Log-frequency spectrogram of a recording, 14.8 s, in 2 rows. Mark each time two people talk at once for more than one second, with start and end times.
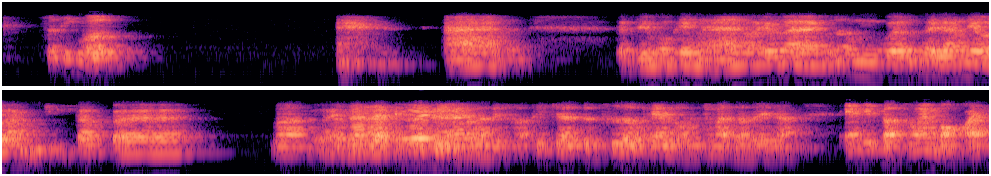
9.6-11.0

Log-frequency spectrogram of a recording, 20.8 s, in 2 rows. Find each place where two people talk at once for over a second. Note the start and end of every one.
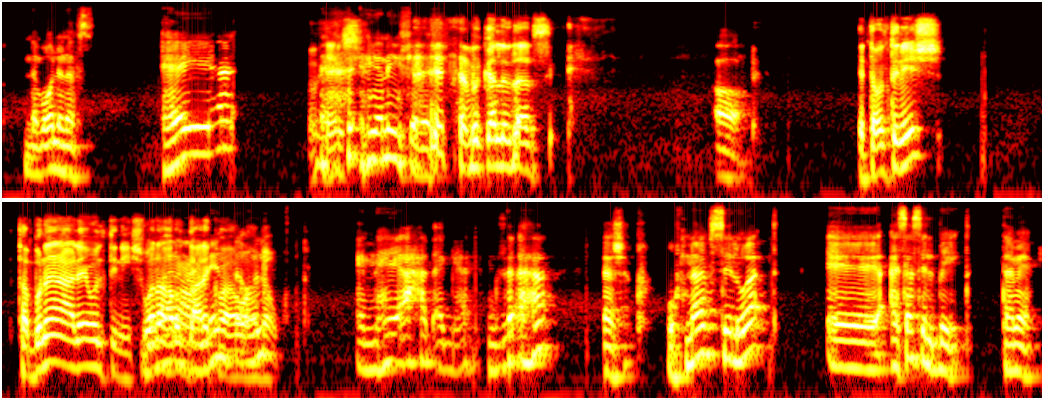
11.8-13.1

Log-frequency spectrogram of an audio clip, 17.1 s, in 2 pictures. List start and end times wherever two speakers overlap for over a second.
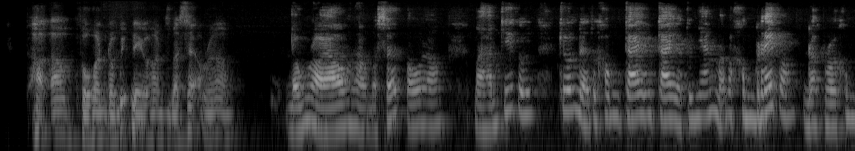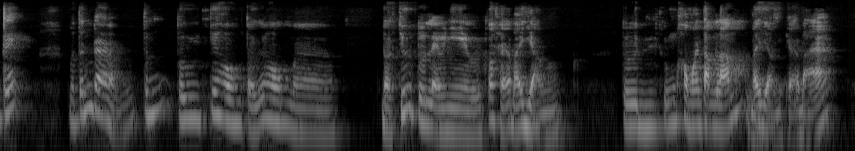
none

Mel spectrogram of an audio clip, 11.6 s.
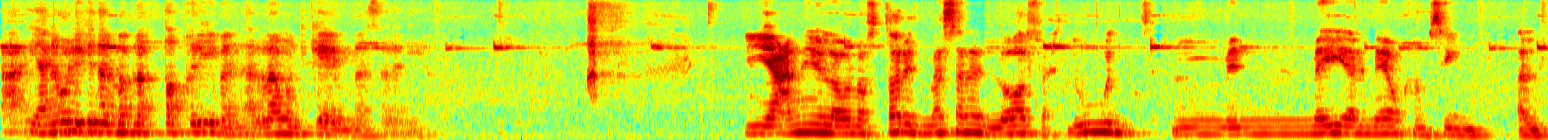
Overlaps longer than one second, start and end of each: none

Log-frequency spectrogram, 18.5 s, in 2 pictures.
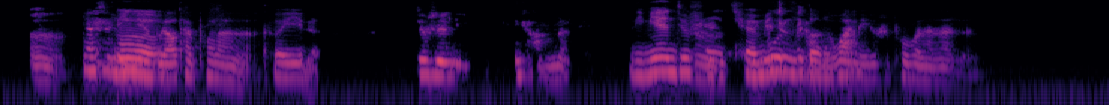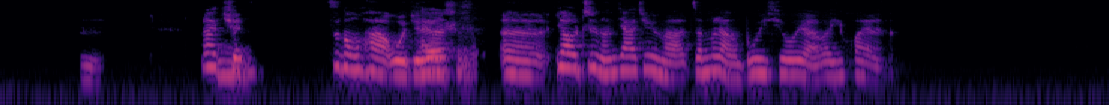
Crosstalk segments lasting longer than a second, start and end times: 5.8-7.2

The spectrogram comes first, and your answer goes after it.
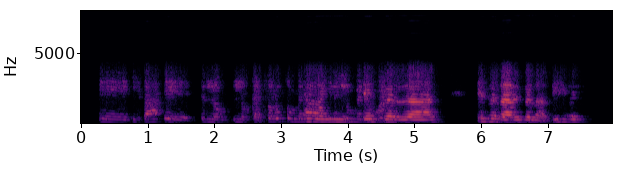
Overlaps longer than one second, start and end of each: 3.3-4.7

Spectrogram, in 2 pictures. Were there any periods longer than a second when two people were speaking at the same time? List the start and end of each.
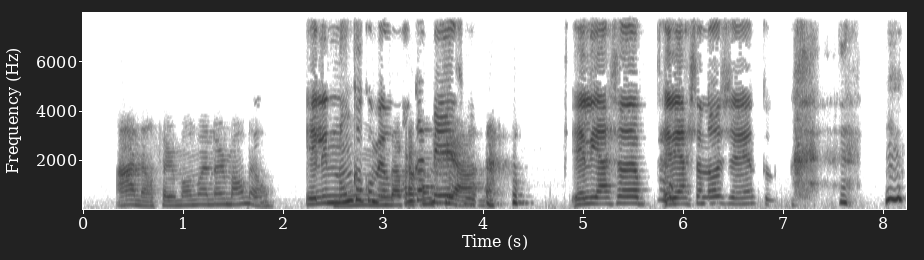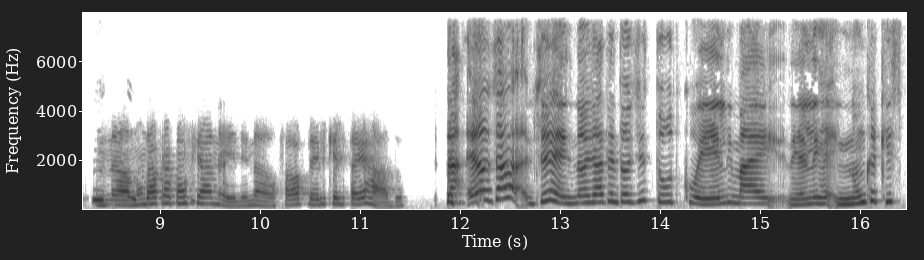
2.5-3.9

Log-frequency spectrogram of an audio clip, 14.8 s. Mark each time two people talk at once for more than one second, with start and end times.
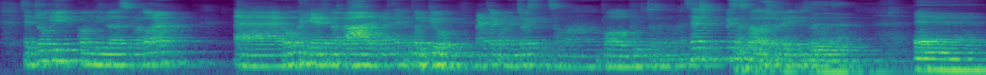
11.0-12.5

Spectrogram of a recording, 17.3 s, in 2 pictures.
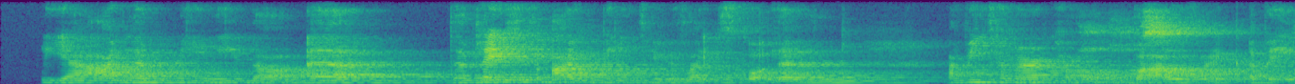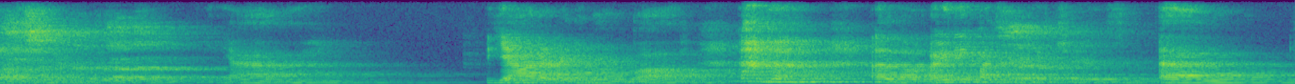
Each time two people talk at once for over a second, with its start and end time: none

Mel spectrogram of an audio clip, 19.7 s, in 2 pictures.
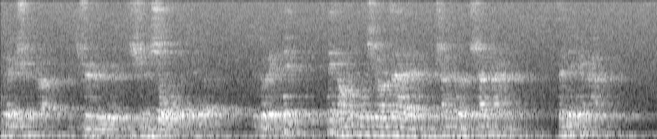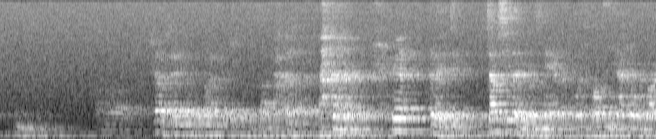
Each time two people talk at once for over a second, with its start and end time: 1.1-3.1

